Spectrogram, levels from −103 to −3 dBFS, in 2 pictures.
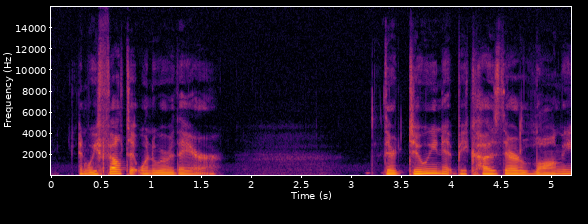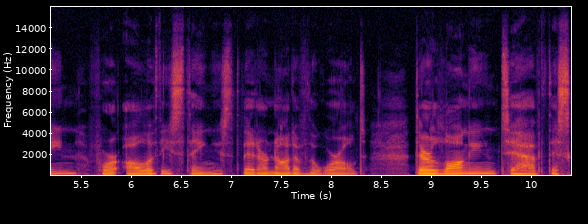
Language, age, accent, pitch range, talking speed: English, 50-69, American, 155-180 Hz, 175 wpm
